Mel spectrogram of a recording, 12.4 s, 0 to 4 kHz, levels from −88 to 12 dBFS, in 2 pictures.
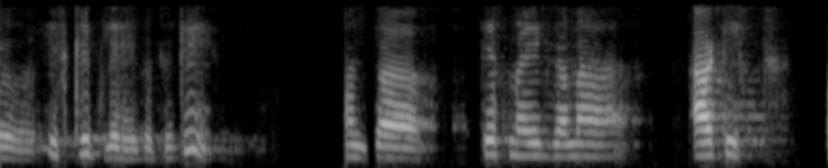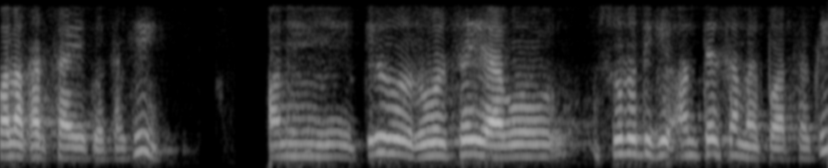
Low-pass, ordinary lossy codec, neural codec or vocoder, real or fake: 3.6 kHz; AAC, 24 kbps; codec, 44.1 kHz, 7.8 kbps, Pupu-Codec; fake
